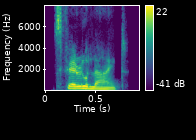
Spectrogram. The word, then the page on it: spherulite: Indian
